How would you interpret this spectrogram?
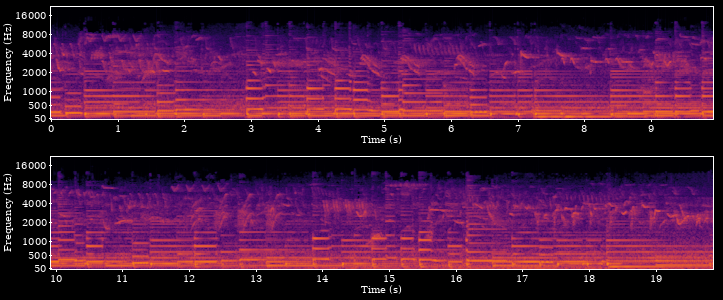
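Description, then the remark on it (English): A common cuckoo calls amid a dense, steady wash of other birdsong and chirping, the sounds continuous and fairly loud throughout with no talking. “Cuckoos are famous for laying their eggs in the nests of other birds.”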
